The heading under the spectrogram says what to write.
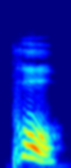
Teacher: pi읍 en coreano es un sonido aspirado. Sale aire de los pulmones cuando pronuncia este pi읍.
